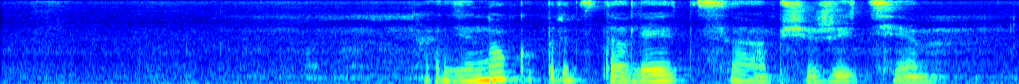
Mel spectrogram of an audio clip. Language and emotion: Russian, sad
